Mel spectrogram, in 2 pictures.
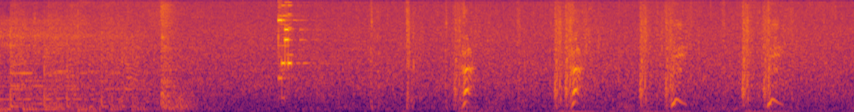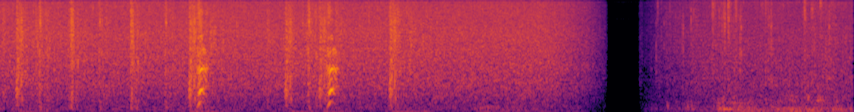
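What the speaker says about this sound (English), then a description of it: "The rain's starting to let up, just in time for sunrise." Rain in the Xenoblade Chronicles X video game hisses steadily throughout, with sharp close drips and splashes ticking at irregular intervals, a brief dropout near the end, then the rain returns.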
